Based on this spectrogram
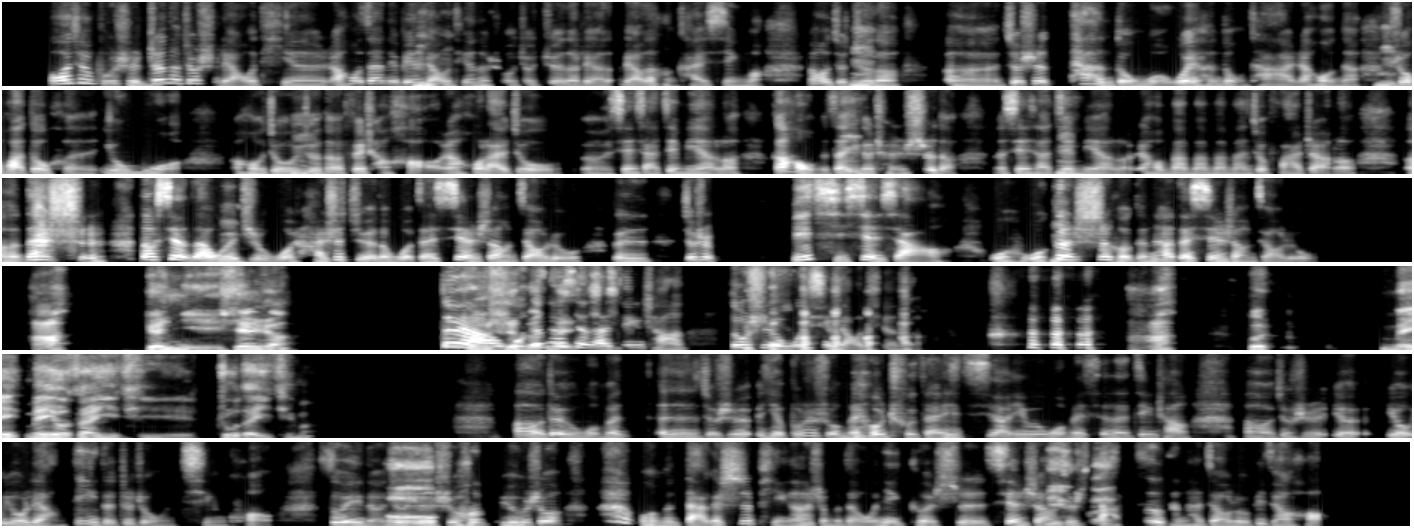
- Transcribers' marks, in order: laughing while speaking: "但是"; laughing while speaking: "线上交流"; surprised: "啊？"; laugh; chuckle; laughing while speaking: "住在一起啊"; laughing while speaking: "说"; chuckle
- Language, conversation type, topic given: Chinese, podcast, 你怎么看线上朋友和线下朋友的区别？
